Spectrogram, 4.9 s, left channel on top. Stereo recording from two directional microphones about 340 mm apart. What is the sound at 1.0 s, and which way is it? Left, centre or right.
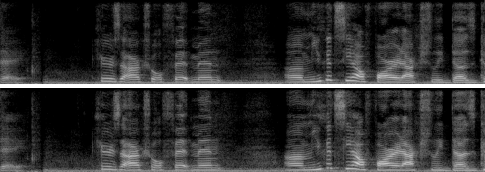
Speech, left.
